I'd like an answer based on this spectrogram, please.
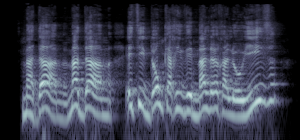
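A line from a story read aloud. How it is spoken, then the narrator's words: Trembling exclamation. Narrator (French): s'écria le chevalier dont les lèvres tremblantes devinrent blanches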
